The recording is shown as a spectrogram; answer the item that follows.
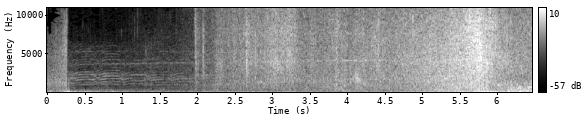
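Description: Wind gusting, with a sharp whoosh at the start and a string of short wavering tones, then a rushing noise that builds steadily and is loudest near the end: a sound-designed swell leading into a cut in a film trailer.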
